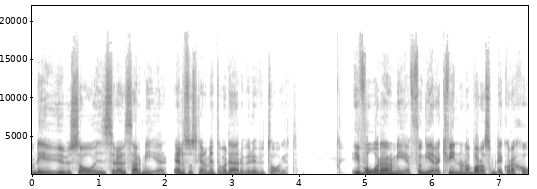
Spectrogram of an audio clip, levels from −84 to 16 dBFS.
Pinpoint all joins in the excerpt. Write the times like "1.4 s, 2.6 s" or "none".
2.1 s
